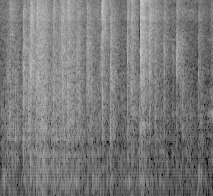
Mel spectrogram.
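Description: Large plastic bag of salted popcorn crinkling and rustling as a hand digs in and lifts it, a quick irregular run of sharp crackles.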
